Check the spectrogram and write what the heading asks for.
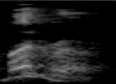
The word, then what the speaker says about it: Monroe: Monroe, with an accent on the Mon.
